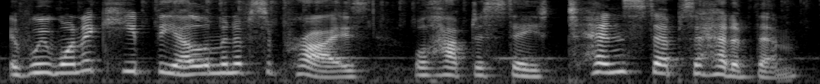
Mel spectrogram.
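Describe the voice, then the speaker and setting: An actress playing an intrepid young woman reporter who speaks in a sharp, decisive way. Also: on the high side, lively intonation, brisk. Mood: determined. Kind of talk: audio drama acting.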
